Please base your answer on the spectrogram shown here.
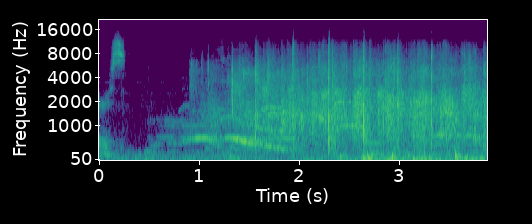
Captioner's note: cheers and applause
